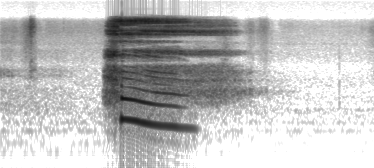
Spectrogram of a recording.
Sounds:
Sigh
